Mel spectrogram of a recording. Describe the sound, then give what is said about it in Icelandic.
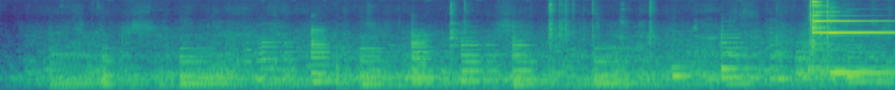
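Gentle piano melody played by a pianist in a busy fine restaurant, with a steady murmur of chatter around it and a bright clink of glasses near the end. “Fyrsta þraut ársins er í höndum píanista á fínu veitingastað sem spilar undurfæra tóna á píanóið. Í bland við skvaldur og klingjandi glöðs getur verið svolítið erfitt að heyra hvaða lag er píanóleikarin að spila.”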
